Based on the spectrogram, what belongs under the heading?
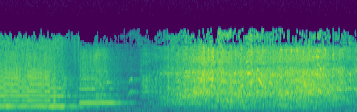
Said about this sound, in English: Sound the siren, Chief.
